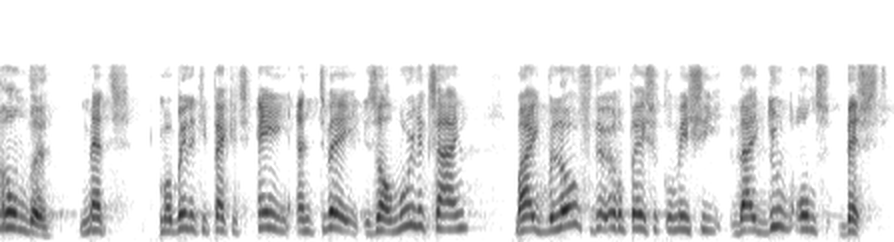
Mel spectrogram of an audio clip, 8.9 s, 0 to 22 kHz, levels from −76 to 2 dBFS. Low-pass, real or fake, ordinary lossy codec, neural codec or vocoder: 7.2 kHz; fake; none; codec, 24 kHz, 6 kbps, HILCodec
